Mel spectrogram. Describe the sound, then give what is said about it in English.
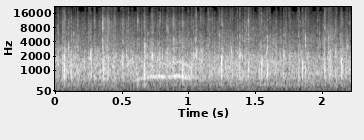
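A church audience claps together in a dense, steady burst of applause for men having given their lives to Jesus Christ at the previous night's gathering, many hands overlapping into a continuous crackling wash with no voices standing out. “Yeah, we can clap on that.”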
